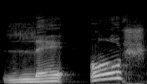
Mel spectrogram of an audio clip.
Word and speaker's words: hanches: rester là et donc si c'est au pluriel les hanches vous ne ferez pas de liaison ça c'est la particularité du h aspiré troisième mot le troisième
